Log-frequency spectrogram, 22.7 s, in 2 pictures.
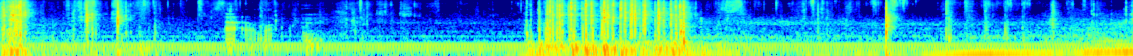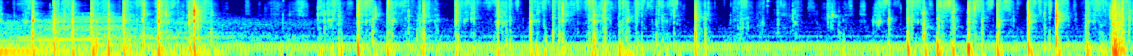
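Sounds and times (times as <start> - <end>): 
Starseed Oracle cards being shuffled by hand: 0.0 - 22.6.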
